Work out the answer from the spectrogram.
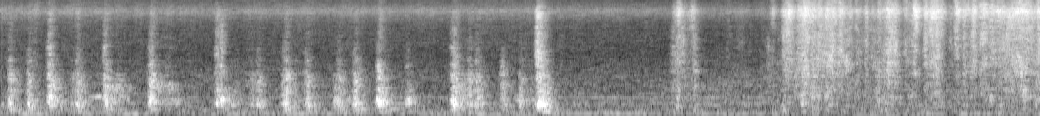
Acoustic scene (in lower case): kitchen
